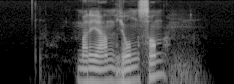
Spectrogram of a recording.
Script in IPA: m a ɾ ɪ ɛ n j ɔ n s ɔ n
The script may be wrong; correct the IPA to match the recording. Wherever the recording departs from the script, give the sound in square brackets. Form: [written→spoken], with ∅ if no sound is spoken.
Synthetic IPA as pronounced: m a ɾ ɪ [ɛ→a] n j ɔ n s ɔ n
